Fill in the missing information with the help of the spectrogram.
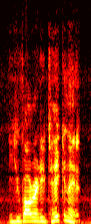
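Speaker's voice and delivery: insist, fed up; exasperated protest. Retold or imitated. Student protesting to teacher who forgot, exasperated and loud.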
